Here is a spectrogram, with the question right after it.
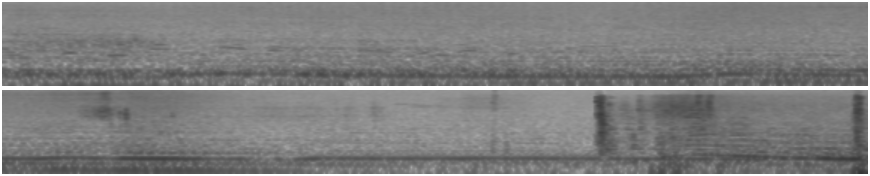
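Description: A car in the video game L.A. Noire drives along, its mid-pitched engine droning steadily underneath, with a few short sharp bursts near the end while people talk over it.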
